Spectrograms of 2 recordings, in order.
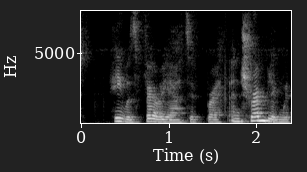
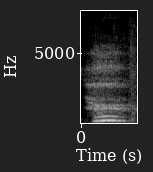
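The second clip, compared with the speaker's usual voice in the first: gasp; 6 semitones higher than usual. Acted. Reading to child, dramatic gasp.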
